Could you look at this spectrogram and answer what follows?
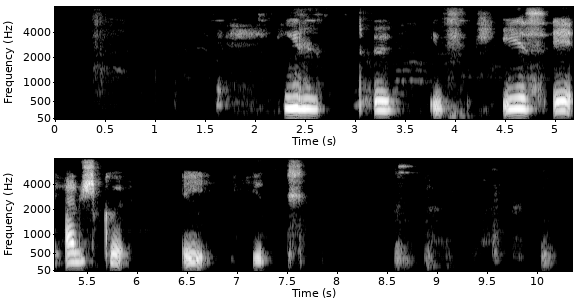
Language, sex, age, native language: Icelandic, male, 7, Icelandic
